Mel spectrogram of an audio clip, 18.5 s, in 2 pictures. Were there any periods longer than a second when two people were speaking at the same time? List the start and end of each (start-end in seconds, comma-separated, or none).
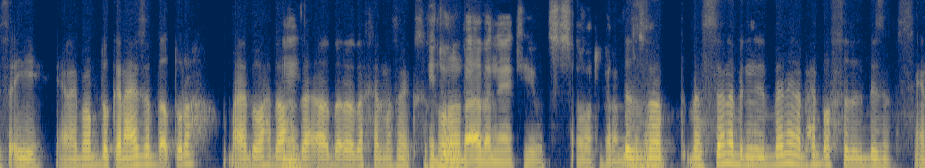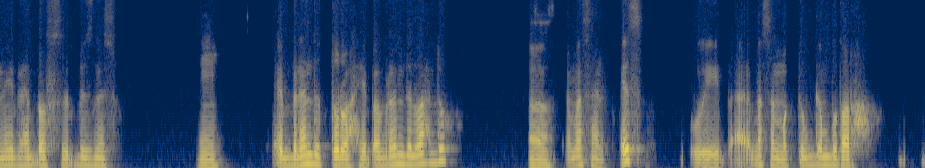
none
